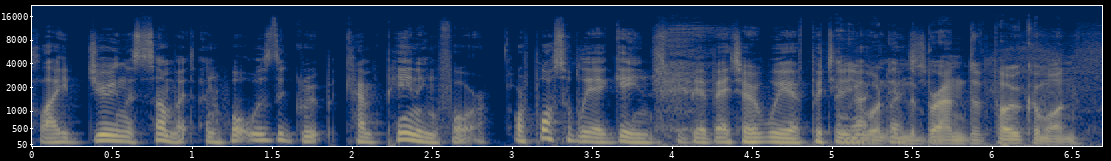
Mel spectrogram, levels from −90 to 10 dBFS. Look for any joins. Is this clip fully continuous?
no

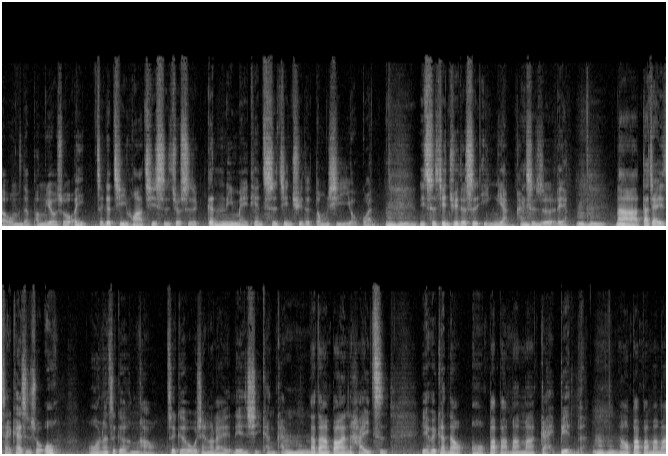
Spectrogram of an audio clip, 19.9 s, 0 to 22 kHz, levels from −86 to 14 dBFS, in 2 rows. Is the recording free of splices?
yes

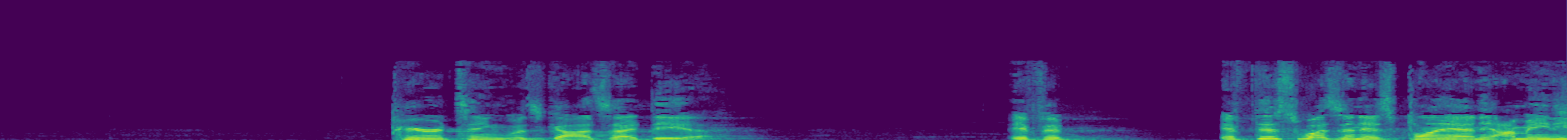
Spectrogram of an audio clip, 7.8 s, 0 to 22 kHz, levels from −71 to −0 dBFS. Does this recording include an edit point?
no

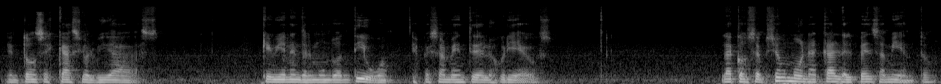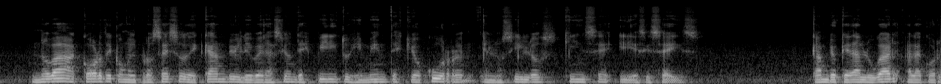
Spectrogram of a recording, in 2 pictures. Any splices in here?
yes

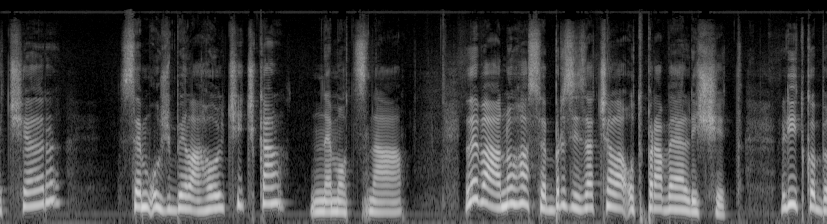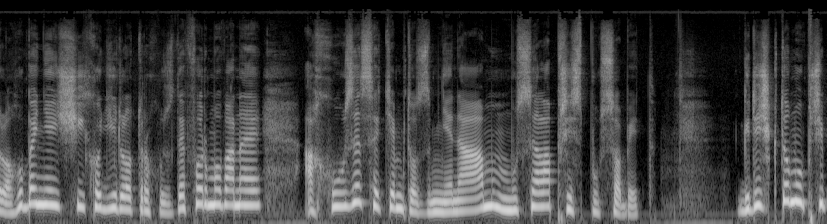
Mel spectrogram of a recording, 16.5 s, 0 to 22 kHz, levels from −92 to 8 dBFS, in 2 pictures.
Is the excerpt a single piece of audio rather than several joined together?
no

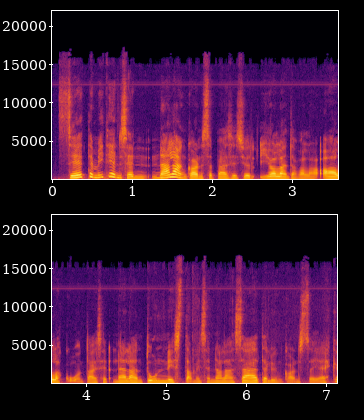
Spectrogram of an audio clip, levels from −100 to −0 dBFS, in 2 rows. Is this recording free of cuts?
no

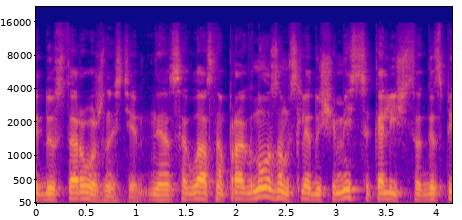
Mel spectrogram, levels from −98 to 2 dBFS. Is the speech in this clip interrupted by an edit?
no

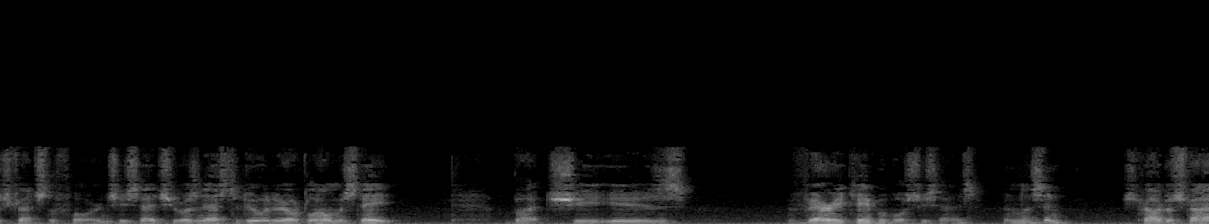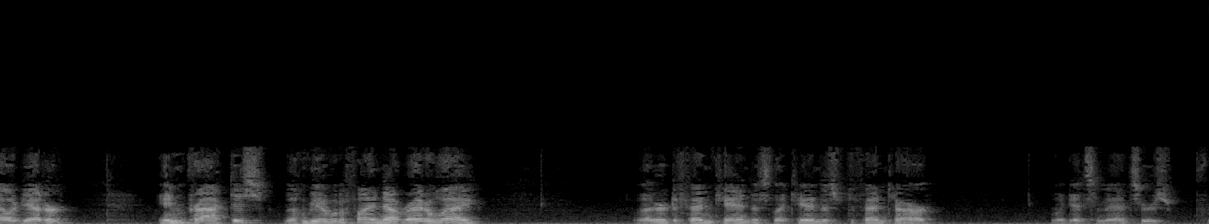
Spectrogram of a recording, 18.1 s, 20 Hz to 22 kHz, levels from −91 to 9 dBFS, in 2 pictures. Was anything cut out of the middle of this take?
no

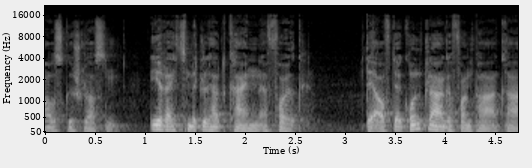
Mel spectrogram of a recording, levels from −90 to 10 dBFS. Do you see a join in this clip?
yes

